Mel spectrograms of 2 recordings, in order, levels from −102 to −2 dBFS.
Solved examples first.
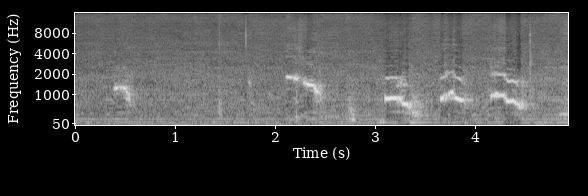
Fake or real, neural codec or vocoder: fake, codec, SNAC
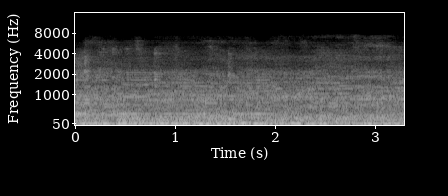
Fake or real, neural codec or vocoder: fake, codec, SNAC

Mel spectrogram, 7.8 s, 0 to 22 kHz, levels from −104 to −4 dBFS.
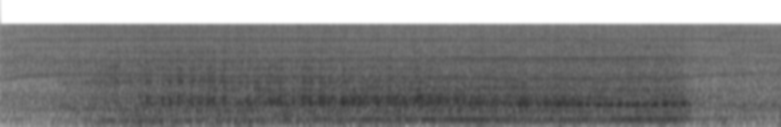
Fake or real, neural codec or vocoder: real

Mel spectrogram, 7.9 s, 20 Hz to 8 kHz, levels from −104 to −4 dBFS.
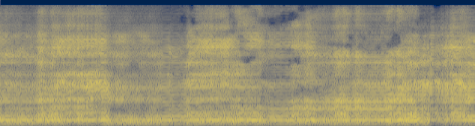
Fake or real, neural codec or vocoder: fake, vocoder, WaveNeXt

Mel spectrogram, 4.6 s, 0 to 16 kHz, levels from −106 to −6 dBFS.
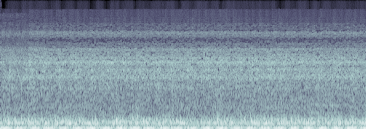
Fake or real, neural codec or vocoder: real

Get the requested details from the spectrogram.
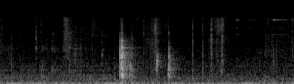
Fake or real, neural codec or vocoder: real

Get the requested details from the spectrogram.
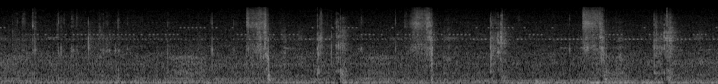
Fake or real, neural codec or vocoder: real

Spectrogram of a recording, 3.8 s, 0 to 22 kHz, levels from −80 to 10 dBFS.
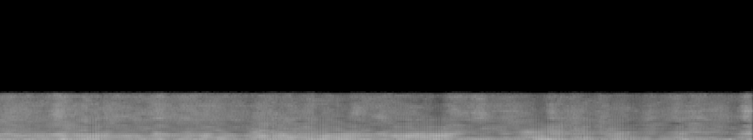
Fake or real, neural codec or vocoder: fake, vocoder, Vocos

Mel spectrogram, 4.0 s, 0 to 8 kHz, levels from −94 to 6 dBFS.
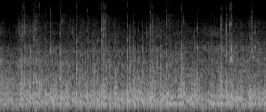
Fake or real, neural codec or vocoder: fake, vocoder, HiFi-GAN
